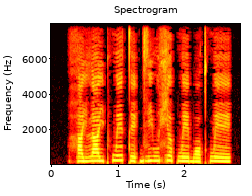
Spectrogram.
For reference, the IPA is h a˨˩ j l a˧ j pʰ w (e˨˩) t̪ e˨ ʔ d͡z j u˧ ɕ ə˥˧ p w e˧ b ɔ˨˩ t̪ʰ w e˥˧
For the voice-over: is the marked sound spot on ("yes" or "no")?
no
